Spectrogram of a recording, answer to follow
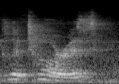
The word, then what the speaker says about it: clitoris: your name correctly well some say clitoris to rhyme with Doris but i prefer the accent on the clint I've been called joy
